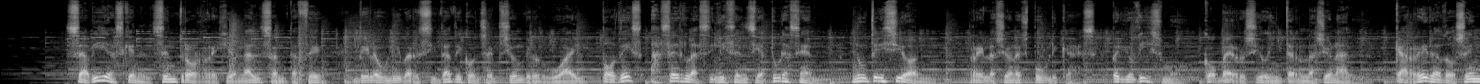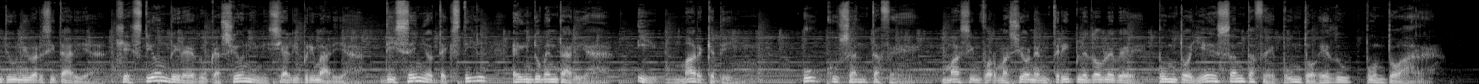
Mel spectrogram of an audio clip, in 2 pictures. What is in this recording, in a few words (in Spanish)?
Spot Radio; UCU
